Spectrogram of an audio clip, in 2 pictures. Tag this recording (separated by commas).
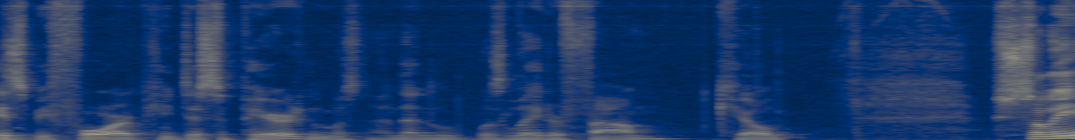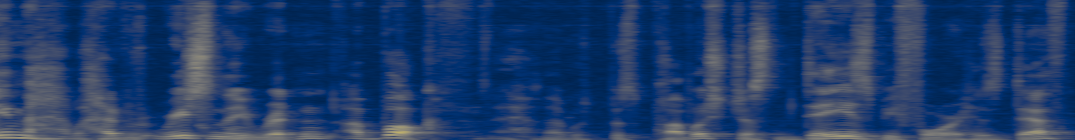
Speech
